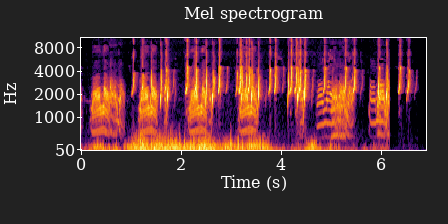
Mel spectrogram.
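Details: Common quail lure for hunting: harsh, nasal gargling phrases alternating with clusters of quick, sharp high chirps, over low rumbling noise that fades before the final few isolated notes.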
